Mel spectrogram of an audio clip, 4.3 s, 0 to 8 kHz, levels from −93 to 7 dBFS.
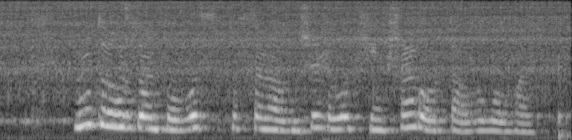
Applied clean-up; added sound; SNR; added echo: none; Fill (with liquid) / Water tap, faucet; 13 dB; reverberation time 0.4 s.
